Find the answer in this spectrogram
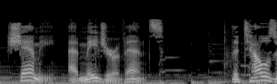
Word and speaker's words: chamois: Staying warm is also one of the reasons swimmers and divers use tiny towels called chamois, pronounced chamois, at major events.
